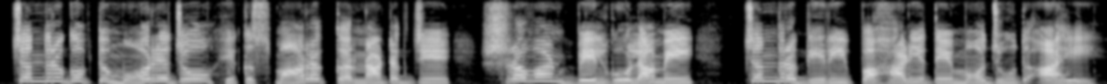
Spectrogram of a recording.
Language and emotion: Sindhi, neutral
